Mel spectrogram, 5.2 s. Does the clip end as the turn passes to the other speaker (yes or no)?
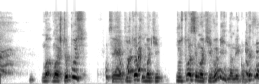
yes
